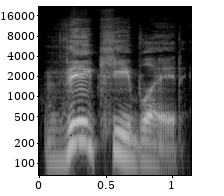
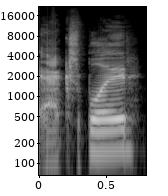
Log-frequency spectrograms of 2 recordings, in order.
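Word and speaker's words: the Keyblade (χ-blade): So it's shown in game as the X Blade, but it is pronounced the Keyblade. Yes. Because it is like the symbol for key.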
